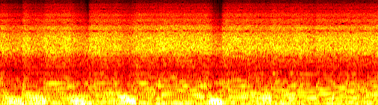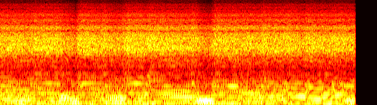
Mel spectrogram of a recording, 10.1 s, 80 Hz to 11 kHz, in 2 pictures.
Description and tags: REV LOOPS METAL GUITAR 11
rythum guitar loops heave groove loops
